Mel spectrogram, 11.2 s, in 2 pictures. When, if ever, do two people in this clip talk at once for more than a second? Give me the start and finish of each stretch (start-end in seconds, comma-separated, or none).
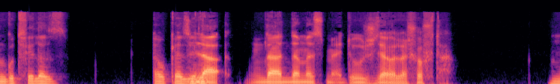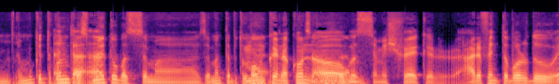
8.1-9.3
